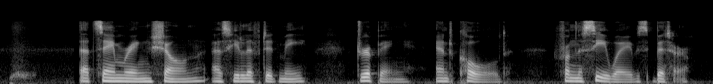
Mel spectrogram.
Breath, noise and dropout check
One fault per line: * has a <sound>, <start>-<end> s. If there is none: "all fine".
* has a whoosh, 0.1-0.4 s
